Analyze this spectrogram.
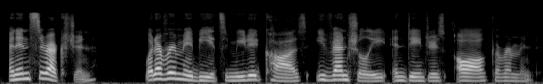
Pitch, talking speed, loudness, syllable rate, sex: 190 Hz, 135 wpm, -20 LUFS, 6.1 syllables/s, female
